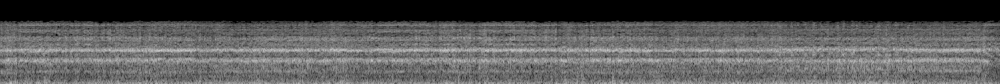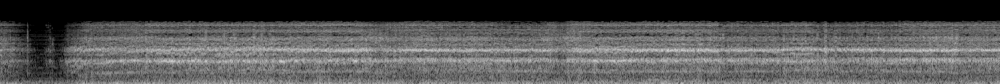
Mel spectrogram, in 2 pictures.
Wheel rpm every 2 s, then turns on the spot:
160, 160, 160, 160, 150, 80, 160, 160, 160, 160.
none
